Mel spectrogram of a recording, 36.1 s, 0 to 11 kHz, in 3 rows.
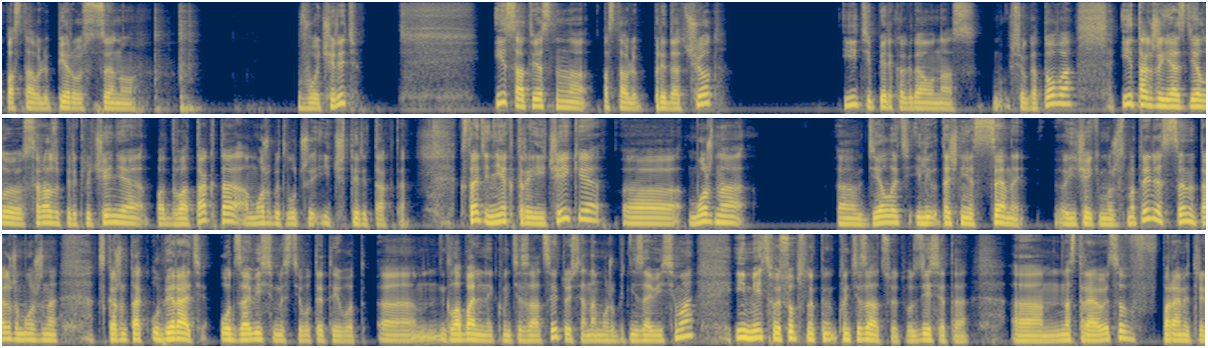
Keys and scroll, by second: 1.7 alt+Return.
